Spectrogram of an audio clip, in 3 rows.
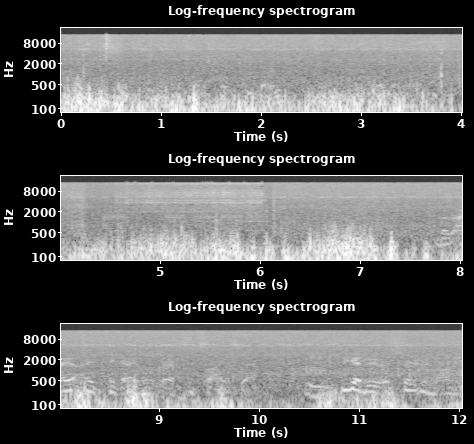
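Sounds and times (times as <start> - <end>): wind on microphone: 0.0 - 12.0.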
